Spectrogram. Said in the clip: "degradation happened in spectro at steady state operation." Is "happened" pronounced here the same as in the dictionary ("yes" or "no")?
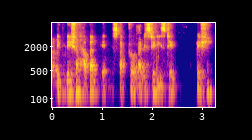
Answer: yes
